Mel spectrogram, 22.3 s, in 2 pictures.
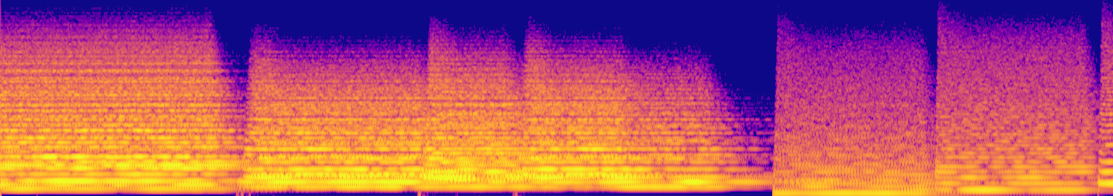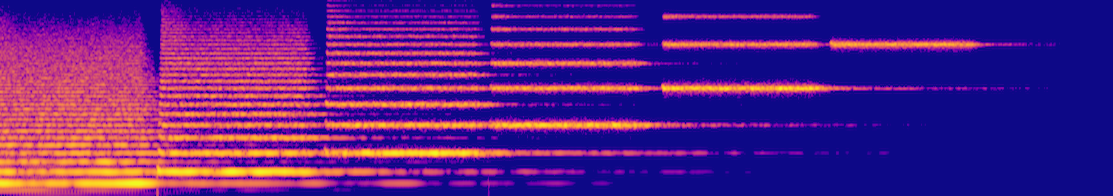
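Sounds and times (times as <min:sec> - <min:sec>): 
supersaw synth: 0:00.0 - 0:19.7
sampler: 0:02.2 - 0:13.1, 0:14.4 - 0:20.8.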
